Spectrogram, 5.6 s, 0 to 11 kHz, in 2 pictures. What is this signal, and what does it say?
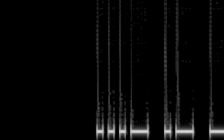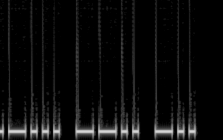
Morse code, heard as a keyed tone, about 17 wpm, 700 Hz. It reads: VA7ZD
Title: DXCC-100 Call Signs - 5 Characters - Repeated 3x - 17wpm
